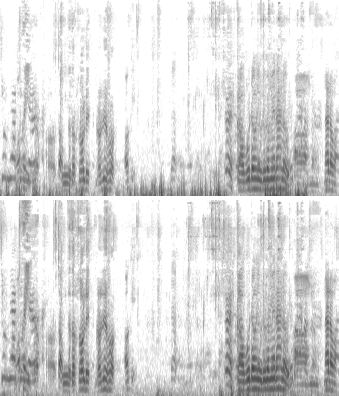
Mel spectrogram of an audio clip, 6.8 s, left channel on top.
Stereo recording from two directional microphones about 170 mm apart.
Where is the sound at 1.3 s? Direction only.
10° right (ahead or behind).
